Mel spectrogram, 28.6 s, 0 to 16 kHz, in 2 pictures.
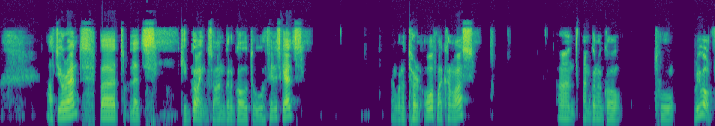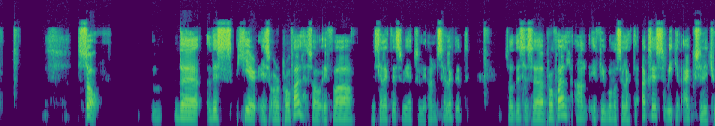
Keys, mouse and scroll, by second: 2.1 alt+middle click, 3.0 alt+middle click, 5.9 click, 6.7 middle click, 9.2 click, 9.8 scroll up 1, 10.5 middle click, 11.8 middle click, 14.7 click, 16.0 alt+middle click, 20.4 click, 24.1 click, 25.4 alt+middle click, 26.8 click.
